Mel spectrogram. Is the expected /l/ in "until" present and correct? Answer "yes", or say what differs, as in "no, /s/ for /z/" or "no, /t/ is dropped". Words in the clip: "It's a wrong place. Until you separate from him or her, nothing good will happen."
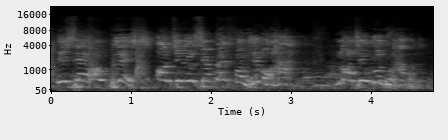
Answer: no, /n/ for /l/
